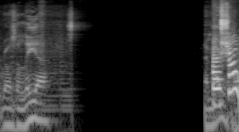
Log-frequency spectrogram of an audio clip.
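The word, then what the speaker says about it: Rosalía: Oh, is that how you say her name? Rosalia? I mean, yeah, that's like the Spanish way to say it. I never heard anyone actually say it that way.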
